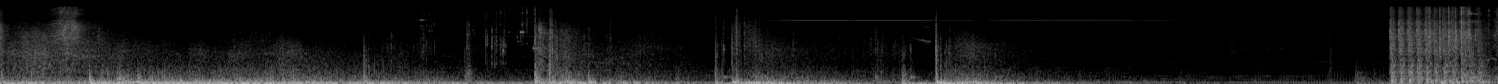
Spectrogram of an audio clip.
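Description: Cruise missile strikes in Black Ops Cold War land as a chain of heavy booming explosions with rolling gunfire-like crackle, several big blasts spaced across the stretch and a final loud burst near the end.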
